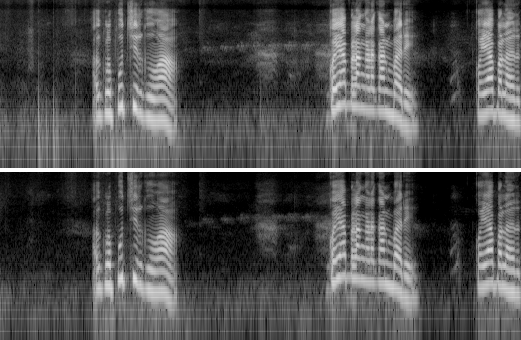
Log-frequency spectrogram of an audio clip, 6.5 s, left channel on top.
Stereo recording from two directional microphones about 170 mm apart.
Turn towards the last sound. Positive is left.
turn(degrees=-25)  # may be behind; listen again after turning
